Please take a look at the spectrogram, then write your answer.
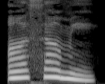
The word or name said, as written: ಅಸ್ಸಾಮಿ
